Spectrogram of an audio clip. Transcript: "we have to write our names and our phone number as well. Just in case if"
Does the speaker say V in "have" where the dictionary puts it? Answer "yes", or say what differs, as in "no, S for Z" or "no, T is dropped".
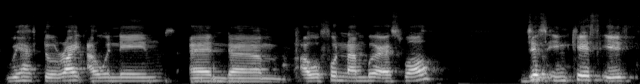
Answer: no, F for V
